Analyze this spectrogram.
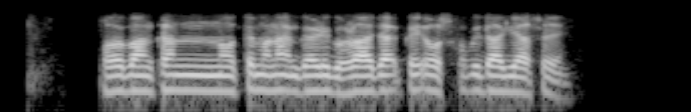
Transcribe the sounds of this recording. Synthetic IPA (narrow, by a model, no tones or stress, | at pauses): ɔɾbãŋkʰanːɔ̃ːt̪emənaʔɡəɽiɡʱɔɽaːd͡ʒaʔkəjɔːsuːbid̪ʱaːɡɛjaːseː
